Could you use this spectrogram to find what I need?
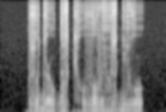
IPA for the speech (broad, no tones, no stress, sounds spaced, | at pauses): z u d ɹ u ɡ a z t͡ʃʰ u v o v ɪ ɦ ʊ z ɠ i v u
